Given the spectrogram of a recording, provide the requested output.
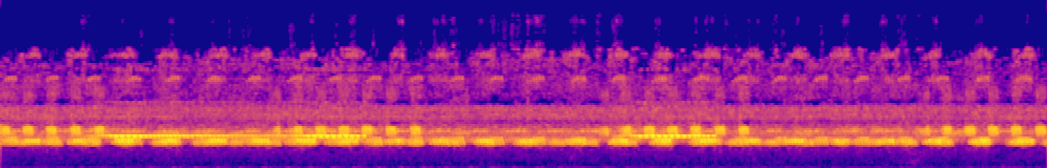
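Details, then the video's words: Night crickets at midnight chirping together in a thick, shrill chorus, rapid pulses repeating about three times a second, with a short thin tone drifting above in the first seconds. "Gece Cırcır Böceklerinin Sesi - Huzur Veren Sesler - The Sound of Crickets"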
